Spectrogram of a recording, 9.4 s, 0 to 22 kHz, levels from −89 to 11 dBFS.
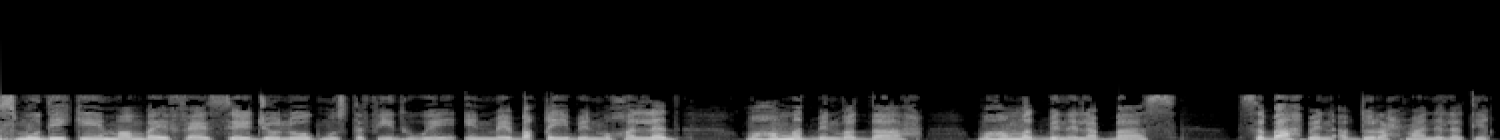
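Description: Throughout, the speech has a plainly audible dull, smeared, warbling texture on sustained sounds and sibilants, likely from AAC compression at around 24 kbps, where coarse quantisation discards spectral detail. Crackle on peaks is heard at 0.18 to 0.33 s, 3.28 to 3.30 s, 4.82 to 4.85 s and 7.87 to 8.05 s. This is hard clipping: overload of about 1, 2, 2 and 5 dB flattens the peaks and adds high harmonics.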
